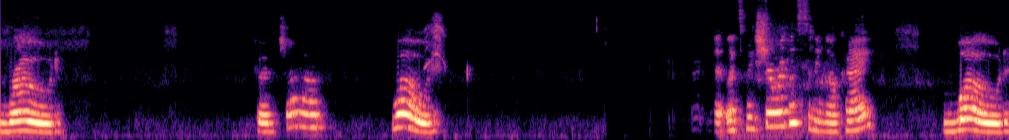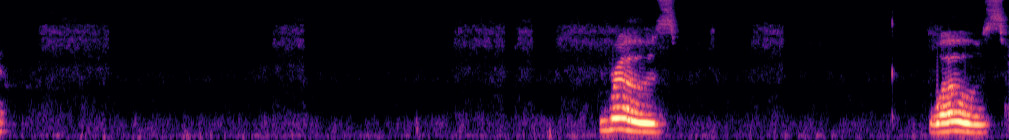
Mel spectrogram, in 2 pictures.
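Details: Clinician deliberately producing /w/ substitutions for prevocalic /r/ (e.g. "wo" for "road") alongside accurate /r/ in role-played speech sound perception training; gliding of /r/ to /w/, imitated.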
